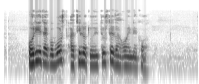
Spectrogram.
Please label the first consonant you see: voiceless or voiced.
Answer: voiced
